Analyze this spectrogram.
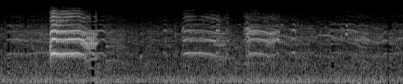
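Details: Atlantic puffin burrow on Seal Island with a 2-day-old chick and both parents: one loud harsh harmonic squawk, then two softer squawks about half a second apart, over a steady outdoor hiss.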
